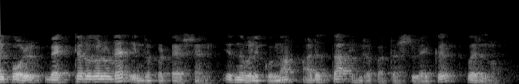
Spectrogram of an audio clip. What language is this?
Malayalam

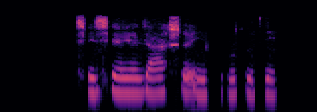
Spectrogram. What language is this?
Chinese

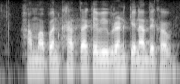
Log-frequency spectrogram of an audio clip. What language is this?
Maithili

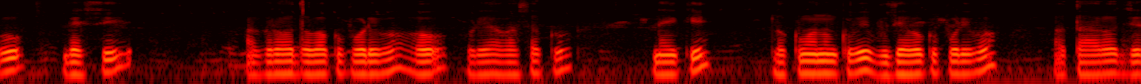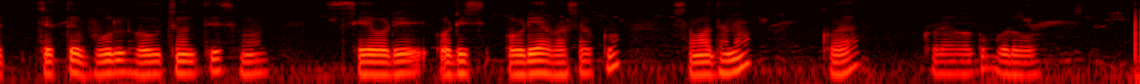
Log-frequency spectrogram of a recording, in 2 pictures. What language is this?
Odia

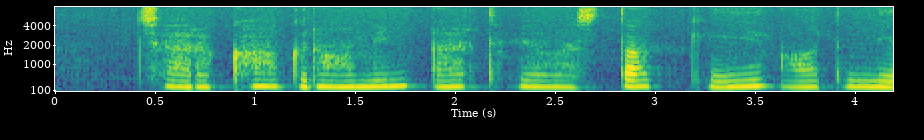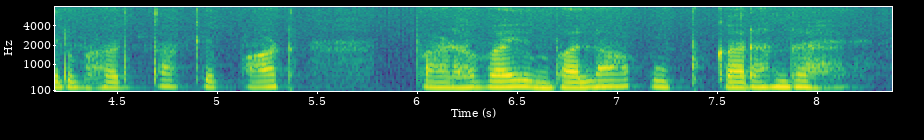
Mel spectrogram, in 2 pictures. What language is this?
Maithili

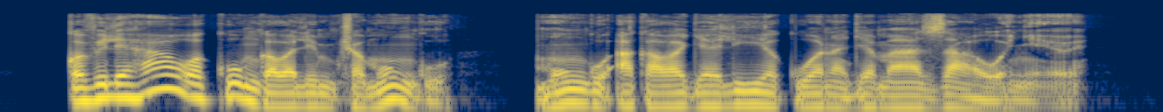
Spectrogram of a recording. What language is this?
Swahili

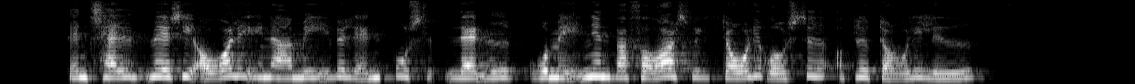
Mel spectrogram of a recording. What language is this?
Danish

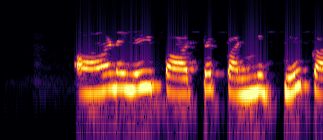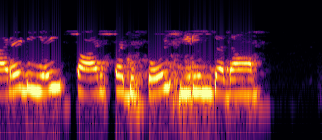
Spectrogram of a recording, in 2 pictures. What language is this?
Tamil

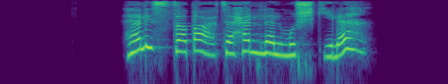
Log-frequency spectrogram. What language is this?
Arabic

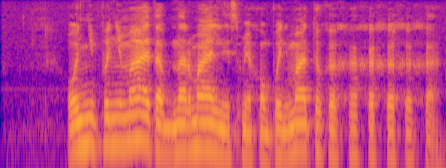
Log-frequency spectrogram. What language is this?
Russian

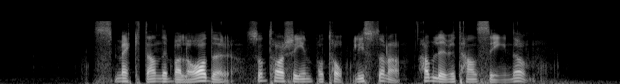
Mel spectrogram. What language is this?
Swedish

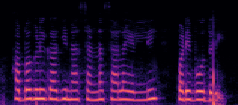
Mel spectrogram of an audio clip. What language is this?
Kannada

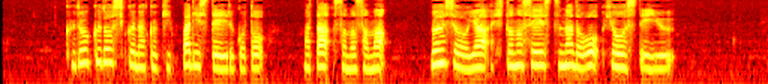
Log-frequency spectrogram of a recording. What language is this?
Japanese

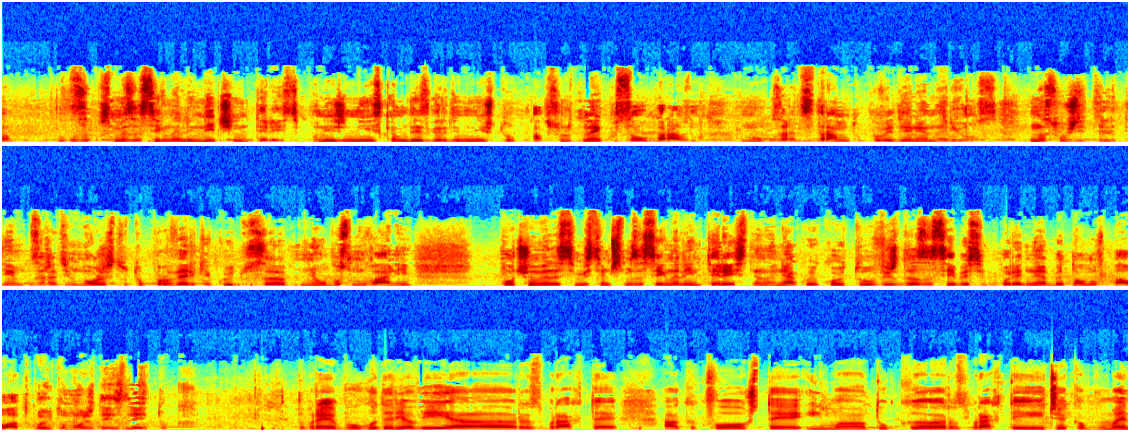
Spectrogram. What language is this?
Bulgarian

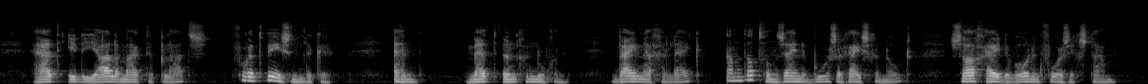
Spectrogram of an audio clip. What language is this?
Dutch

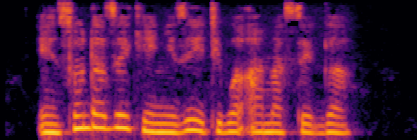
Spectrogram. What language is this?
Ganda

